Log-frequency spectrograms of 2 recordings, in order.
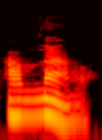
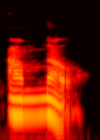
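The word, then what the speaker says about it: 앞날: Untuk contoh selanjutnya ada amnal. Ap berakhiran dengan piup, setelah itu diikuti kata nal yang diawali dengan nieun, maka piupnya kita rubah menjadi suara mieum. Menjadi amnal, amnal, amnal, amnal.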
